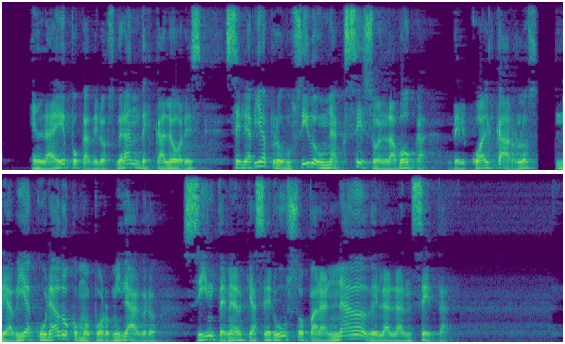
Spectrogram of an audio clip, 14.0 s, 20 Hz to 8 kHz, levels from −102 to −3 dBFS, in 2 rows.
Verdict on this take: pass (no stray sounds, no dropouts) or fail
pass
